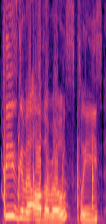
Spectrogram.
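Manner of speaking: loud, high laughing plea. Real, not acted. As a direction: shout it through laughter. Host joins laughing plea.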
